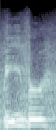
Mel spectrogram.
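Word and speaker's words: Bever: The Ohio paper mill was started in 1806 by a man named John Beaver, and his name was spelled B-E-V-E-R, but everybody pronounced it Beaver.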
